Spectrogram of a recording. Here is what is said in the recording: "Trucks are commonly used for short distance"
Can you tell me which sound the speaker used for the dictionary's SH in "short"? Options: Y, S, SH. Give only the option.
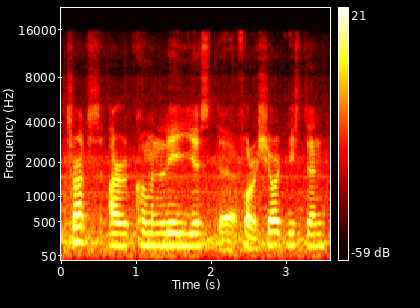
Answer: SH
